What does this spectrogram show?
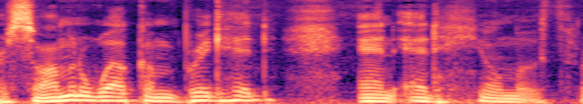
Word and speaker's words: Brighid: So I'm going to welcome Brighid and Ed Hillmuth, right? Yep. Did I say it right? It's Brighid.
